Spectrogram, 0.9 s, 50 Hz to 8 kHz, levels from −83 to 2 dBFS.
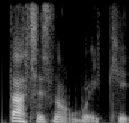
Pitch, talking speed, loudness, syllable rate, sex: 150 Hz, 280 wpm, -23 LUFS, 6.4 syllables/s, female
